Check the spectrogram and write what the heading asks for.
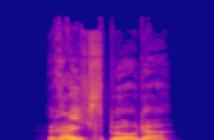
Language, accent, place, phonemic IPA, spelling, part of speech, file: German, Germany, Berlin, /ˈʁaɪ̯çsˌbʏʁɡɐ/, Reichsbürger, noun, De-Reichsbürger.ogg
- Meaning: 1. imperial citizen, in particular a citizen of the German Reich 2. fully recognized citizen of Nazi Germany (limited to people considered ethnic Germans and distinguished from Staatsangehöriger)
